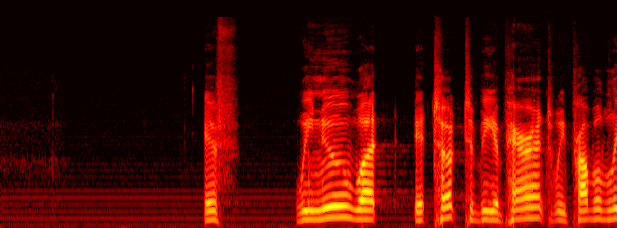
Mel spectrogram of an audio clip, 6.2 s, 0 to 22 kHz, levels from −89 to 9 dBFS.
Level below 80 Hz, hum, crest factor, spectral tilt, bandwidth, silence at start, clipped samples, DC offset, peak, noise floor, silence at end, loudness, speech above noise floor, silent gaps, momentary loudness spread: -66 dBFS; 60 Hz at -60 dBFS; 20 dB; -6.5 dB/octave; 14.5 kHz; 2.05 s; under 0.1%; under 0.1%; -6 dBFS; -65 dBFS; 0 s; -24 LUFS; 42 dB; none; 11 LU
